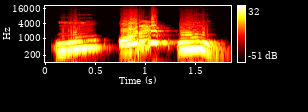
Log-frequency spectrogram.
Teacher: हमारे जो होठ है वो कैसे आकार के हो जाते हैं? वृत्त के समान, यानी कि गोलाई ले लेते हैं। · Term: वृत्ताकार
